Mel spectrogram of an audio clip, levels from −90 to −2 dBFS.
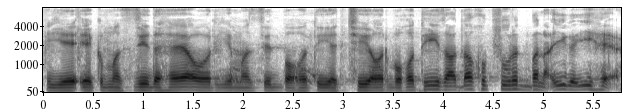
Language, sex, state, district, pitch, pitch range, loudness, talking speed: Hindi, male, Uttar Pradesh, Jyotiba Phule Nagar, 105 Hz, 105-130 Hz, -17 LUFS, 185 wpm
